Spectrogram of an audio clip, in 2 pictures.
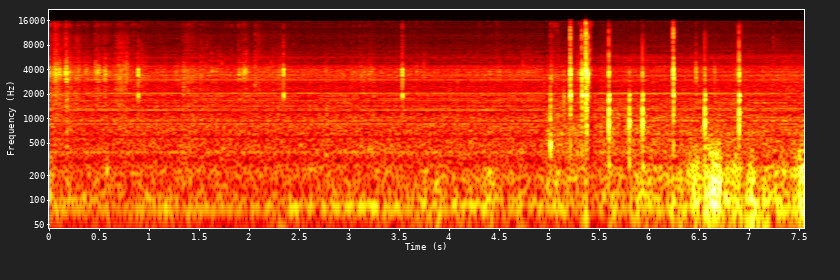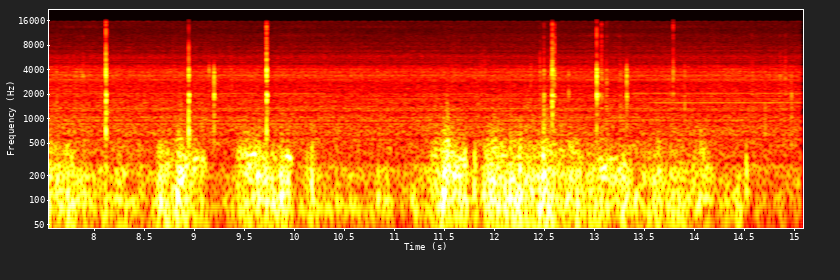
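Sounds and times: camera handling thumps and rumbles: 0:05.0 - 0:07.1, 0:12.4 - 0:14.0.

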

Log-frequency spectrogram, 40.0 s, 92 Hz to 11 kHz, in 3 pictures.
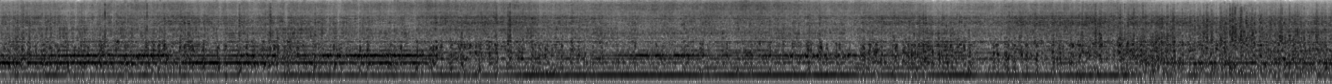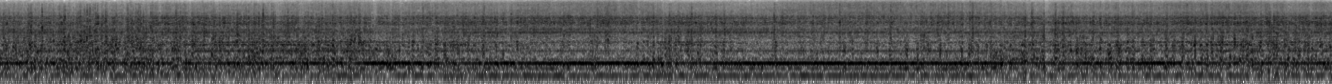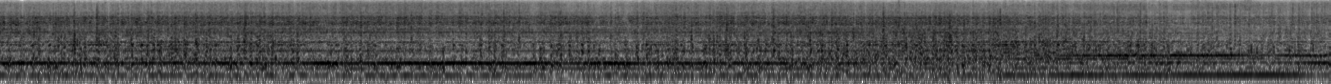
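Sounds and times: outboard motor running: 0:00.0 - 0:39.9.

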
